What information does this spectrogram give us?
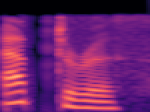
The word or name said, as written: apterous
